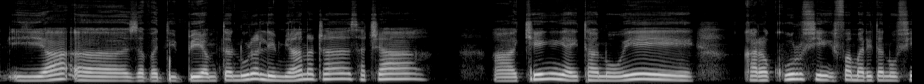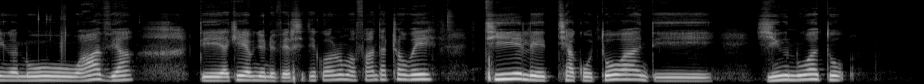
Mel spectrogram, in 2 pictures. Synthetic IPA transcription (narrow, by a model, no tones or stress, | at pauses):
ia | zavəd̪ebeamint̪anuɾəlemianaʈ͡ʂəsaʈ͡ʂia | akʰeɲiɲaɦit̪anowe | kaɾakʰuɾufefamaɾet̪anofeŋanoavad̪̥eakeɲaminiuniversi̥t̪ekoanomafant̪aʈ͡ʂəwe | t̪ʰilet̪ʰiakot̪oad̪e | iɲinuat̪o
